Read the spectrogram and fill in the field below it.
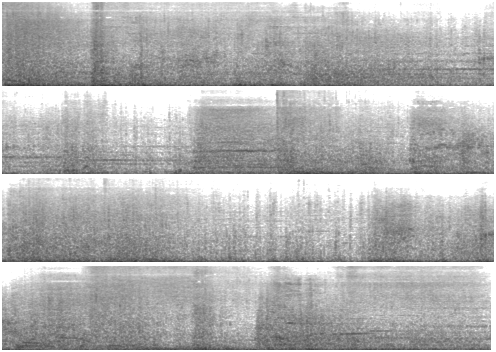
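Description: Blades clash and strike with sharp metallic hits.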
